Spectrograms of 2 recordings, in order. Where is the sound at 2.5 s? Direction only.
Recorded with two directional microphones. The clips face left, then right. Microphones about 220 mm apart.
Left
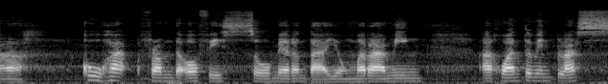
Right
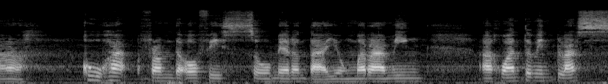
20° left (ahead or behind).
